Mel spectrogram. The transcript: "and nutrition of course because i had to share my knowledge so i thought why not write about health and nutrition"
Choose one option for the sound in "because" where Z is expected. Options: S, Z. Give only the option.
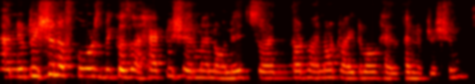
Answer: Z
